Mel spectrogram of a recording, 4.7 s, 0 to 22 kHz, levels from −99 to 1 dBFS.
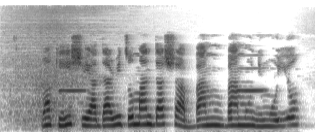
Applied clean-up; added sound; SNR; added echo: classical method log-MMSE.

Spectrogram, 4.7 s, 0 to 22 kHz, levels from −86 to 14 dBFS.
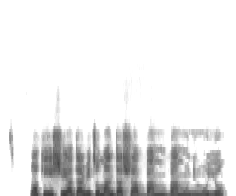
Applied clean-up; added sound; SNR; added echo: neural mask model Resemble Enhance denoiser.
